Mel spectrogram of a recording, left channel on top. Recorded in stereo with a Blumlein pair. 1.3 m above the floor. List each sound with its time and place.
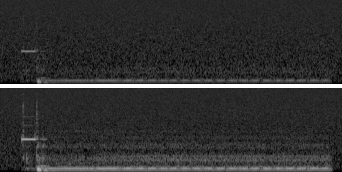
0.2 s a microwave: 60° right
